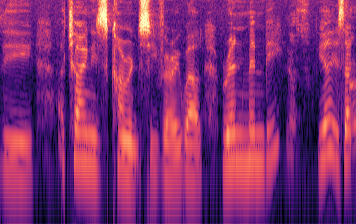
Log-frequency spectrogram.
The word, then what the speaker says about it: renminbi: trade undertake trade in the and i never pronounced the chinese currency very well renminbi yeah is that correct or good wow thank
